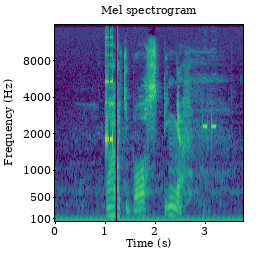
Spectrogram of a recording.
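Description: A young man speaks briefly with animation close to a microphone.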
